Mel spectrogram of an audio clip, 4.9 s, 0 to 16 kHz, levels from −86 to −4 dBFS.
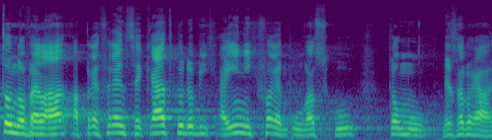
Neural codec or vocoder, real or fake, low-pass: none; real; 14.4 kHz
